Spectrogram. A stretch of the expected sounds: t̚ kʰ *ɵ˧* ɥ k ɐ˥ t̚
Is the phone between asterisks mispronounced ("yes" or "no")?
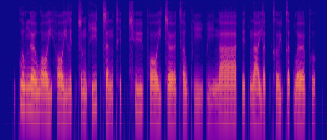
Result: no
